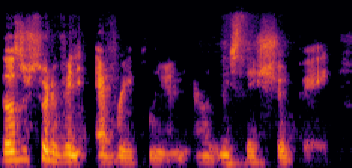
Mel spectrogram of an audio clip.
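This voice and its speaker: Her pitch very deep and low, a woman talks at a fairly quick pace. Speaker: behavioral health program trainer. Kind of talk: staff training walkthrough. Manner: fast.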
